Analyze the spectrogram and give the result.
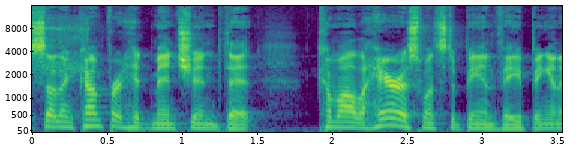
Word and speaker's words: Kamala Harris: Now, if we were going to talk about, I'm going to say her name wrong, Kamala Harris.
